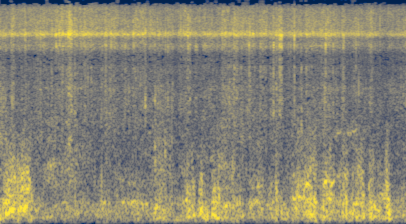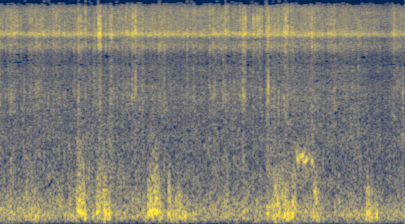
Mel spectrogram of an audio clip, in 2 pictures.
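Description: Dog sled running along a snowy trail: a steady hiss and rumble of the sled's runners sliding over the snow.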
